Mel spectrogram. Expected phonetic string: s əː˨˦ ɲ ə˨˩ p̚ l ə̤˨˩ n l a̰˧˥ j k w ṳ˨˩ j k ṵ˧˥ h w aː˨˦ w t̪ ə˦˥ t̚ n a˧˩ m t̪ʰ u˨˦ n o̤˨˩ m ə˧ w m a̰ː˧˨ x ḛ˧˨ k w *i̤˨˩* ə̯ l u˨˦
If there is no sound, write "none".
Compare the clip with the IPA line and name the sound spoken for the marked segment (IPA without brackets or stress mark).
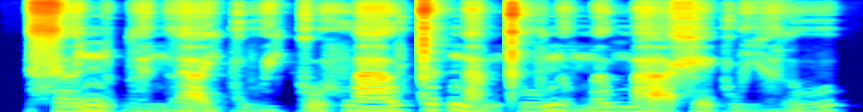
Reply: i̤˨˩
